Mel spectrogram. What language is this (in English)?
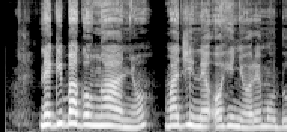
Luo (Kenya and Tanzania)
